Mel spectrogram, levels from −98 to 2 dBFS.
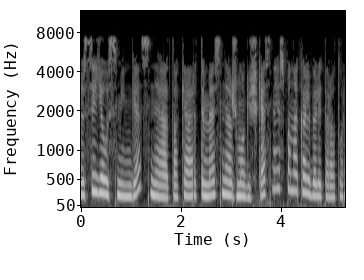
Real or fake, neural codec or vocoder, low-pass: real; none; 7.2 kHz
